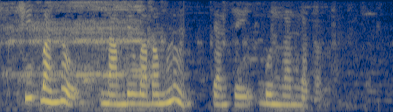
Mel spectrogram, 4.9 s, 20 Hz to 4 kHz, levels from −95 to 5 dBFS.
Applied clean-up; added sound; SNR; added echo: none; none; none; none.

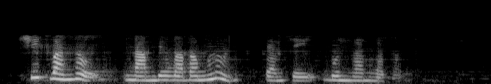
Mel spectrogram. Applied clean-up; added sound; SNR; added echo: neural separator model SepFormer DNS4.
